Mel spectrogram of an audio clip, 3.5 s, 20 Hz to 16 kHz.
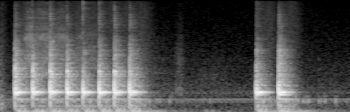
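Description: Someone taps the wooden body of a guitar under construction to show its tap tone. Eight quick, even knocks are followed by a pause and then two more. Each knock gives a short, dry, woody tone centered near 560 Hz that fades quickly.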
